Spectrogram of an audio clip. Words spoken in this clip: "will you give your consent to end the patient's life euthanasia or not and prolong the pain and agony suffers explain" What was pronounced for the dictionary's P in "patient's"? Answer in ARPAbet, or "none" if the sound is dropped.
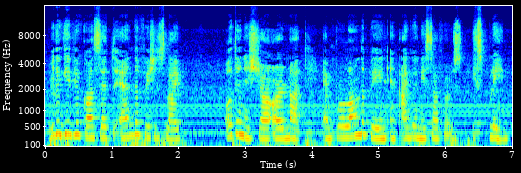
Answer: F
